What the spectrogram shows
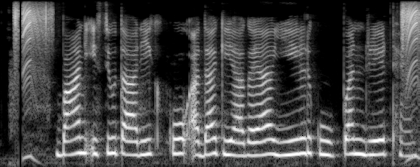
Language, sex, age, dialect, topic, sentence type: Hindi, female, 18-24, Awadhi Bundeli, banking, statement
